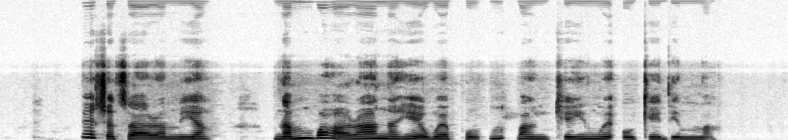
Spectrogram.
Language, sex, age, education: Igbo, female, 15-29, tertiary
